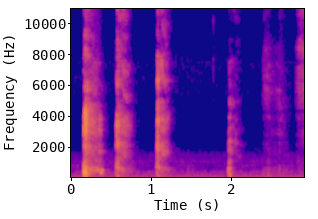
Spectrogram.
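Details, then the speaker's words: Child with a common cold, caught after being rained on at outdoor school, gives four short, harsh coughs, then a faint fifth: cough with a common cold. "it was so cold because i wasn't prepared for it and i kind of got rained on a lot a lot so i kind of got sick off of it sorry"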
